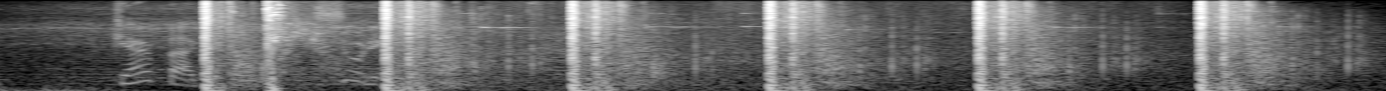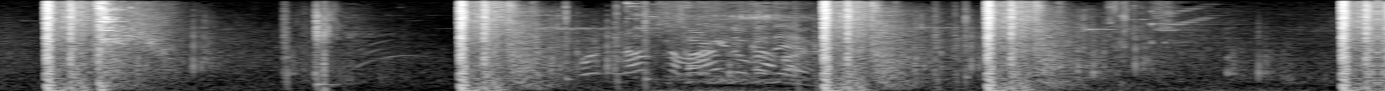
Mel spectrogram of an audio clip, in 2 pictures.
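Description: A rifle fires loud single shots at a steady pace, each echoing away.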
